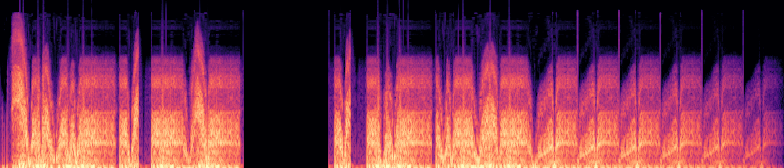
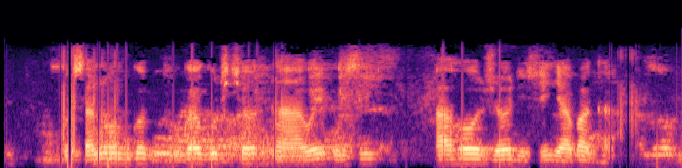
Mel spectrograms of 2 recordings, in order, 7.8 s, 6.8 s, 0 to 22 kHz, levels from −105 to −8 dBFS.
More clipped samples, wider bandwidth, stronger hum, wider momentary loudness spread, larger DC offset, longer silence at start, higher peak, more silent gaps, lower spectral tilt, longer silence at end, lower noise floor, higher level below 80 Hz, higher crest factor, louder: first, 0.6% vs under 0.1%; first, 9.6 kHz vs 7.4 kHz; neither; about the same, 13 LU vs 12 LU; neither; about the same, 0 s vs 0.05 s; about the same, 0 dBFS vs -2 dBFS; neither; first, -7 dB/octave vs -4.5 dB/octave; first, 0.2 s vs 0 s; first, under -90 dBFS vs -38 dBFS; first, -18 dBFS vs -54 dBFS; about the same, 12 dB vs 16 dB; about the same, -16 LUFS vs -18 LUFS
